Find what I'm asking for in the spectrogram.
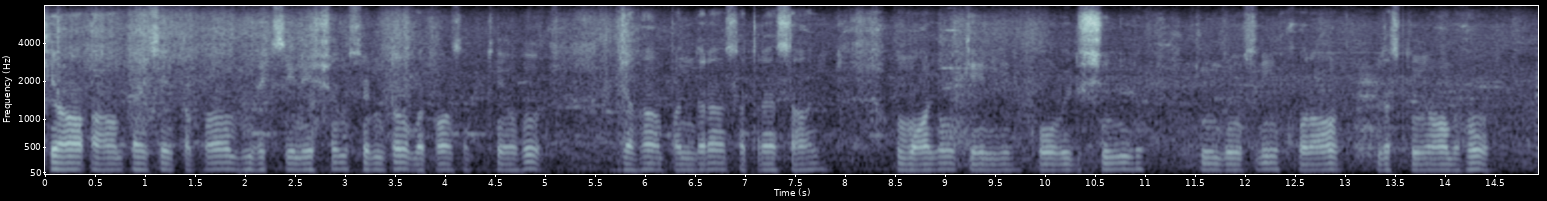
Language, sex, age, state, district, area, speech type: Urdu, male, 18-30, Uttar Pradesh, Gautam Buddha Nagar, rural, read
